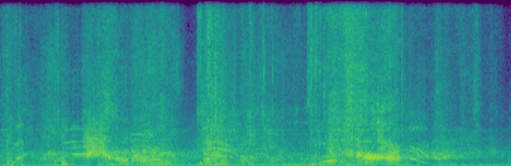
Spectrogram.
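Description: A creature snarls and roars up close.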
